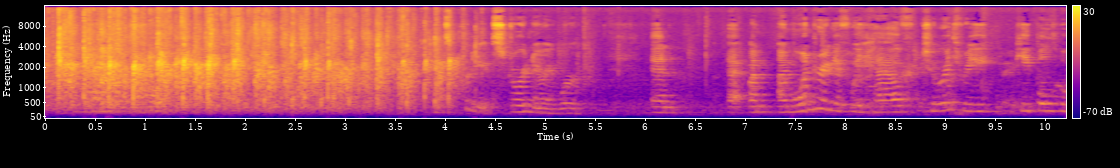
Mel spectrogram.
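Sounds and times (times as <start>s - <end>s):
audience applause: 0.0s - 4.3s
speech: 4.7s - 10.2s.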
